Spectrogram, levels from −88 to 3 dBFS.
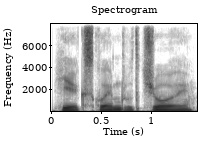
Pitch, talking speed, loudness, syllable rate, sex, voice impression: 100 Hz, 165 wpm, -14 LUFS, 4.4 syllables/s, male, very masculine, adult-like, slightly middle-aged, very thick, relaxed, weak, dark, very soft, muffled, fluent, very cool, intellectual, slightly refreshing, very sincere, very calm, very mature, friendly, reassuring, unique, very elegant, slightly wild, very sweet, slightly lively, very kind, very modest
